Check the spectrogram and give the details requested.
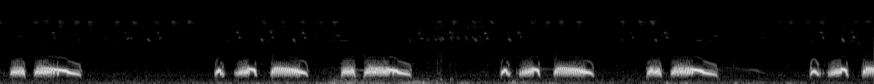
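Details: Spotted dove calling tirelessly as a lure for wild birds: repeated low three-note coos, short-short-long with a falling tail, phrases close together, accompanied by faint high-pitched chirping of small birds.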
